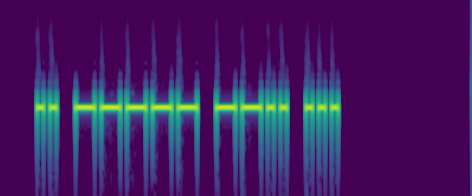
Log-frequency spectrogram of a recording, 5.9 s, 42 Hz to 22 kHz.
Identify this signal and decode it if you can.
Morse code, heard as a keyed tone, about 15 wpm, 700 Hz. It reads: I0ZS
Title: DXCC-100 Call Signs - 4 Characters - Repeated 3x - 15wpm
